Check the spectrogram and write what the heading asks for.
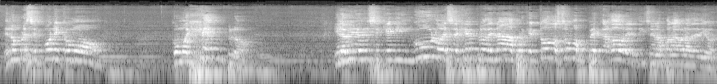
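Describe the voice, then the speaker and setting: High-voiced Rioplatense preacher in an echoey hall. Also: male voice, unhurried, pushed and bright. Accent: Rioplatense Spanish. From Uruguay. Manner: preaching with repetition and rising emphasis, addressing the congregation directly. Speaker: pastor. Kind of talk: sermon. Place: church hall. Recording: echoey church hall from far off, music behind.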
